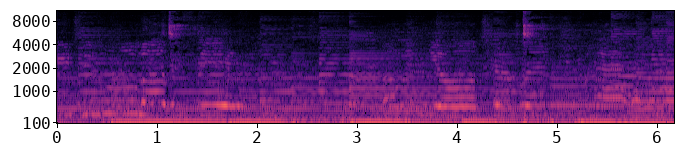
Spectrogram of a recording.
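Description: Live band music: strummed acoustic guitar over electric bass guitar, with a melody line that wavers and bends in pitch.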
